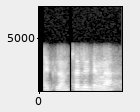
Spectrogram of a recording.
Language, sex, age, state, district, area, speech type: Bodo, male, 18-30, Assam, Chirang, rural, conversation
